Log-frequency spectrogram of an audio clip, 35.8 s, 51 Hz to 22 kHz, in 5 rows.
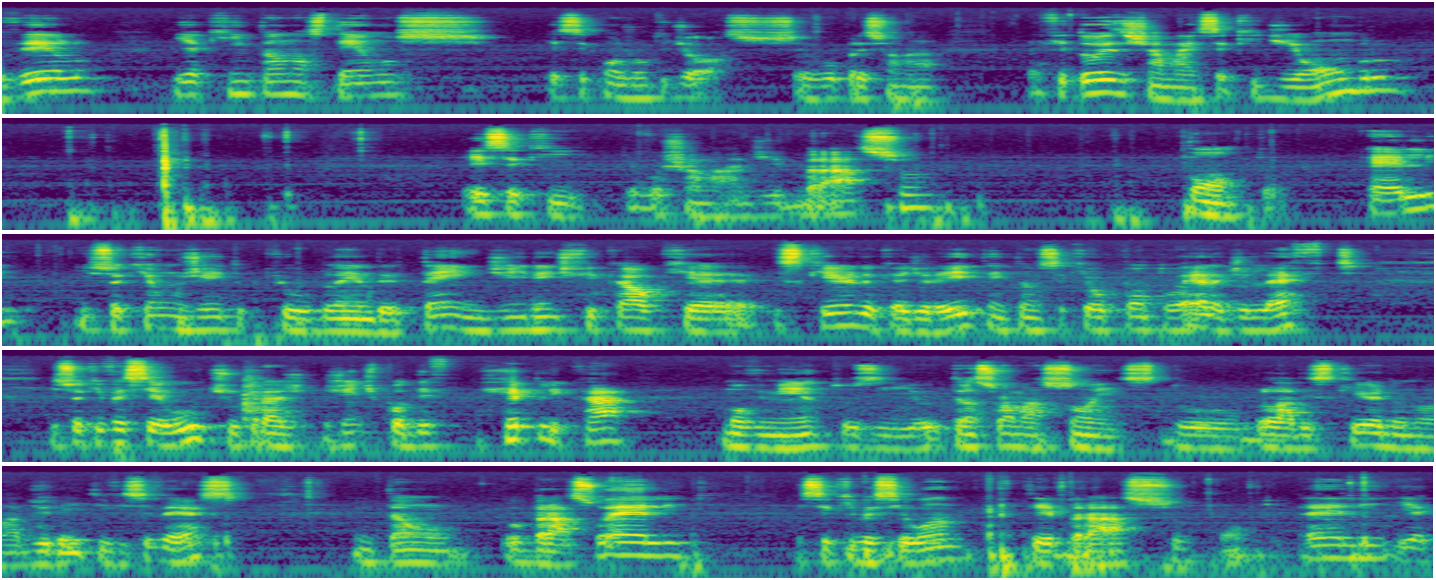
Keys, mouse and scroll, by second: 3.4 click, 4.4 F2, 7.5-8.1 typing, 8.5 shift+Return, 9.8 click, 10.6 F2, 11.6-13.1 typing, 14.3 shift+l, 15.4 shift+Left, 29.7 Return, 31.1 click, 32.0 F2, 32.9-35.0 typing, 35.3 shift+Return.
